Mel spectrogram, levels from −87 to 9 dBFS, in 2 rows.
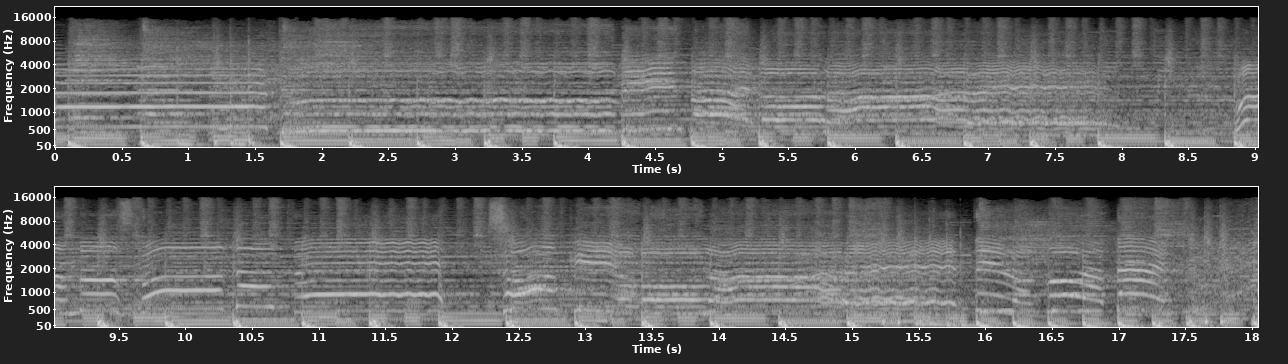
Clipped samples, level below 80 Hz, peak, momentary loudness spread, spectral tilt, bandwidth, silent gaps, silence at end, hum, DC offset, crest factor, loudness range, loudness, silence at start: under 0.1%; -26 dBFS; -4 dBFS; 4 LU; -4 dB/octave; 16 kHz; none; 0 s; none; under 0.1%; 14 dB; 1 LU; -16 LUFS; 0 s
